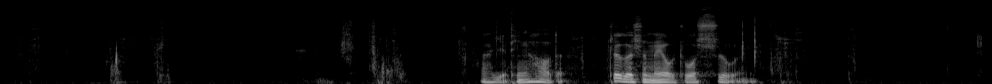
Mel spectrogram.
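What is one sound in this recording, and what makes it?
Paper pages rustle as they are turned.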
